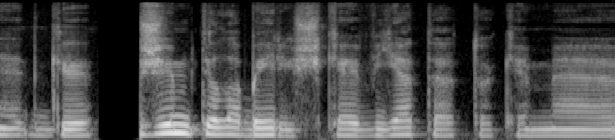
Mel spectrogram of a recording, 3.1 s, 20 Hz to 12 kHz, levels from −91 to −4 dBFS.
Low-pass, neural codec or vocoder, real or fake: 10.8 kHz; none; real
